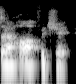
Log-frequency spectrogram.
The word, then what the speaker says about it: Hertfordshire: And you did pronounce that wrong, Brandon. That's Hertfordshire.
